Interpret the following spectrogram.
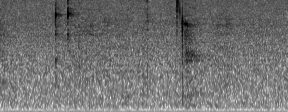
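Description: Near silence with a few faint computer mouse clicks: two close together about half a second in, and one more a little after the middle.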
